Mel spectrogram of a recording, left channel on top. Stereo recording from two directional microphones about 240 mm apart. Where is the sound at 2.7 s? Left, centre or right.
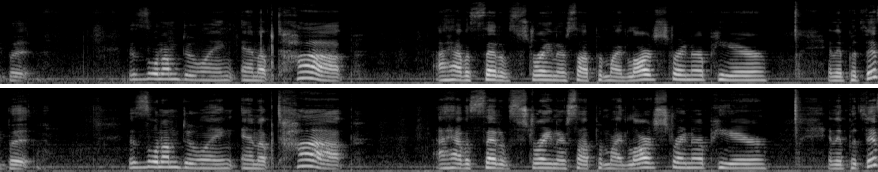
Centre.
